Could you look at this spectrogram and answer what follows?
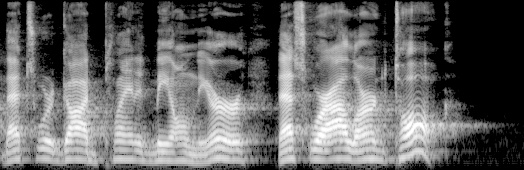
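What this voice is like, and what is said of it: Southern US accent. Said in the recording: “I don't mind having a southern accent”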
